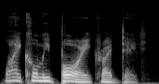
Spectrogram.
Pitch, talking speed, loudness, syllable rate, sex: 125 Hz, 225 wpm, -16 LUFS, 4.2 syllables/s, male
